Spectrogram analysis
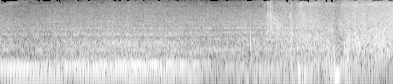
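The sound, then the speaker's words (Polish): An amphibious bus driving through Hamburg gives a steady, low engine rumble with a constant drone and a few heavier bumps near the end; no voices are heard. “Jeżdżący po Hamburgu autobus amfibia to obecnie najnowocześniejszy pojazd tego typu.”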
